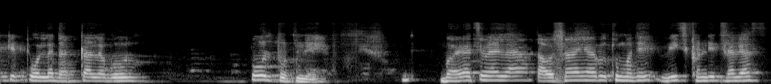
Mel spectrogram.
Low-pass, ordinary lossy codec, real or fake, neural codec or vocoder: 7.2 kHz; none; fake; codec, 32 kHz, 1.9 kbps, SNAC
